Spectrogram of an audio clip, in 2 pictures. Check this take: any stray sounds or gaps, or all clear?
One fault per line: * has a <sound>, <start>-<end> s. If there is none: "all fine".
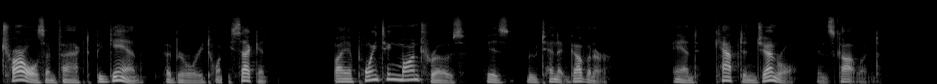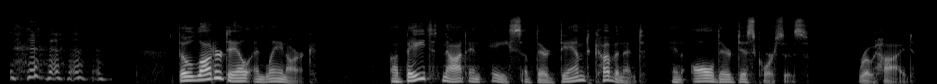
* has a dropout, 2.2-2.3 s
* has a laugh, 9.5-10.5 s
